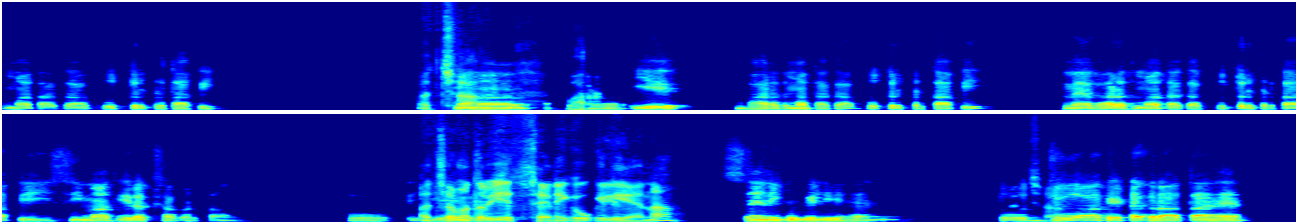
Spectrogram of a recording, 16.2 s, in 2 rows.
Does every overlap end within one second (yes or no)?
yes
